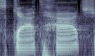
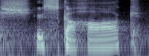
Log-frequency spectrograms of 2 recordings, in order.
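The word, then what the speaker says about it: Scáthach: It's like, you know, it's not pronounced scat hatch. It's like skahak.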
